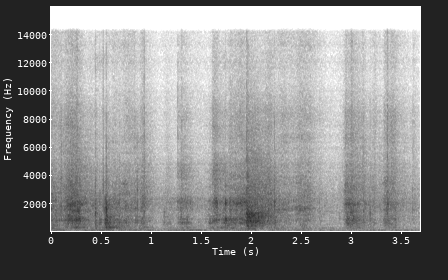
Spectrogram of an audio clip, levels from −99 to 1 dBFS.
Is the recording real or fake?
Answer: fake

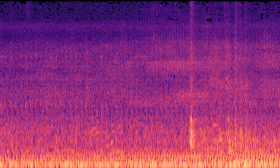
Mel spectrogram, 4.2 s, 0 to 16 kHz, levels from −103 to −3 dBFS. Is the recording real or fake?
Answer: real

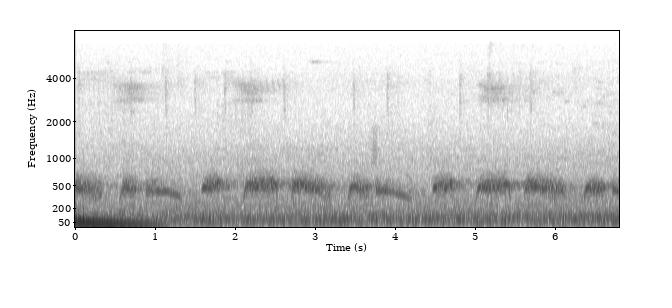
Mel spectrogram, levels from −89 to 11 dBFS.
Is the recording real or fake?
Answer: real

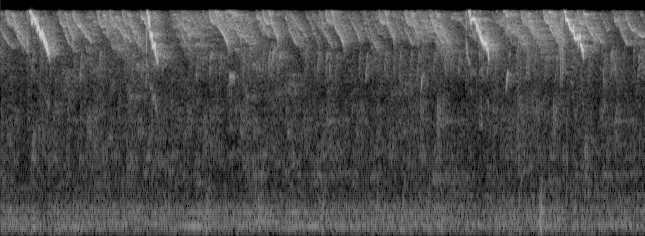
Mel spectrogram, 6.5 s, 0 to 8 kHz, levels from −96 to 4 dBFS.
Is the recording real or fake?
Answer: real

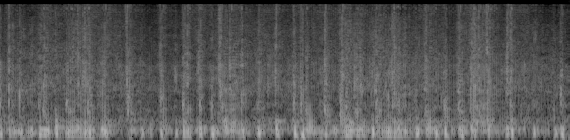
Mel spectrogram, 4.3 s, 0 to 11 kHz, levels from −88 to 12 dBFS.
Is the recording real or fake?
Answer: fake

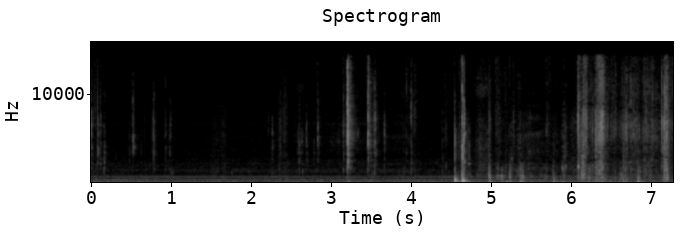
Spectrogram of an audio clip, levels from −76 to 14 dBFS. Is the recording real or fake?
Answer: real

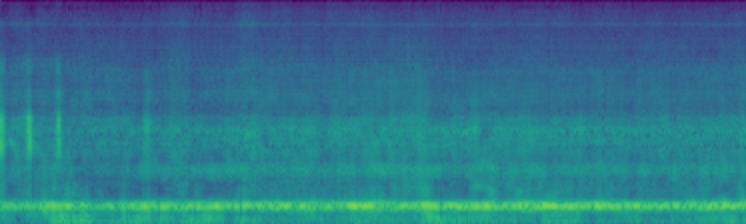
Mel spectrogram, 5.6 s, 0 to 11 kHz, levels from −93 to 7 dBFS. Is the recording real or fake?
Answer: fake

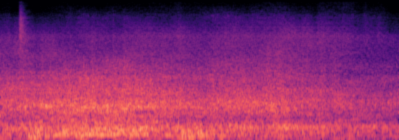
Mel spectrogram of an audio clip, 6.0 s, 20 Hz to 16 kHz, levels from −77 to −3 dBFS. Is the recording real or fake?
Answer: fake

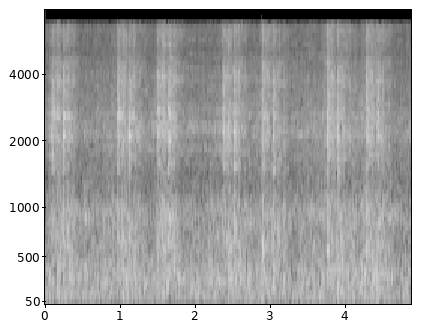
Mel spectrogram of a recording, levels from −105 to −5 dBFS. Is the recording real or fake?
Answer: real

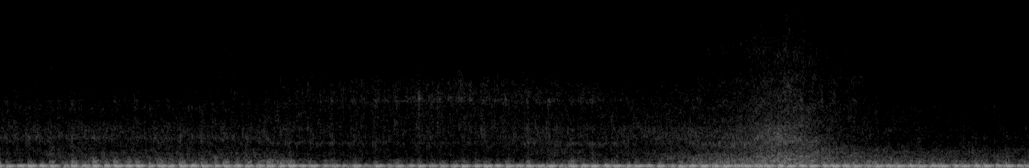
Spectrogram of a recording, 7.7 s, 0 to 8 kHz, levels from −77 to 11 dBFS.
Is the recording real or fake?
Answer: fake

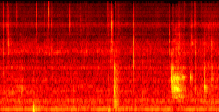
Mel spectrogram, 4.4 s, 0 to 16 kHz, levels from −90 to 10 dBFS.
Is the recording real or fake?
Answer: fake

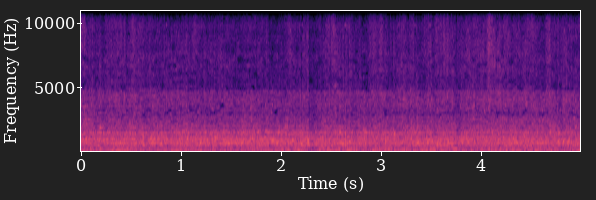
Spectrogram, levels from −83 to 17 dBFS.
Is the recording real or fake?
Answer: fake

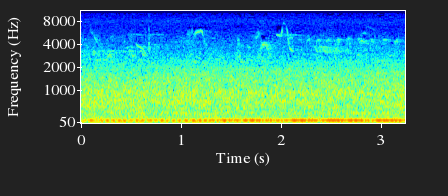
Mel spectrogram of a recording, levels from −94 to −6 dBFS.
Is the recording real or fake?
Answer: real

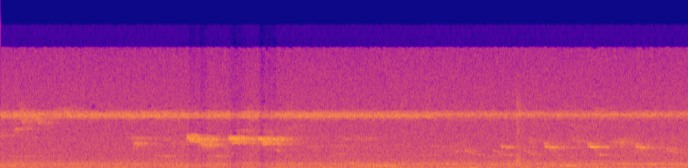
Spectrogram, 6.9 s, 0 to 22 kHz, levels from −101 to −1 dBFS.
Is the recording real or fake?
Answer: fake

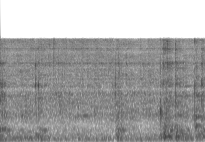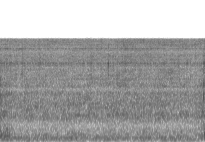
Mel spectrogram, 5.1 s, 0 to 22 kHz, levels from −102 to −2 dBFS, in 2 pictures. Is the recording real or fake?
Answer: fake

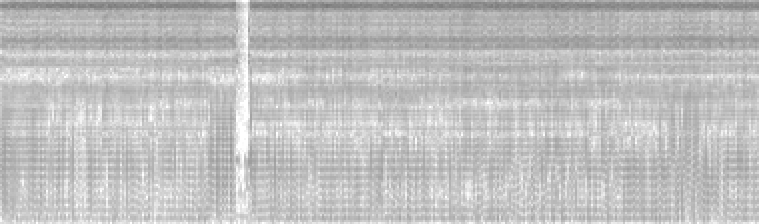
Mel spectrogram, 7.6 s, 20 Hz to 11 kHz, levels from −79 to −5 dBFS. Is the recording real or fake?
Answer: real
